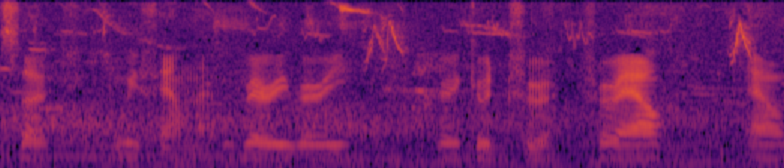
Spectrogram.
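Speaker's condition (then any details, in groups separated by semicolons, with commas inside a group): No condition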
